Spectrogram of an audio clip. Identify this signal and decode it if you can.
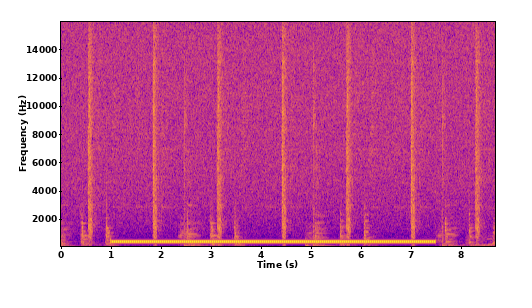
Telephone call progress tone (as in Australia), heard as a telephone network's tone, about 430 Hz. Dial tone.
